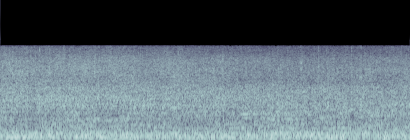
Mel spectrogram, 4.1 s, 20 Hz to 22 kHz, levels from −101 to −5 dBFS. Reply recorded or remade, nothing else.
recorded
